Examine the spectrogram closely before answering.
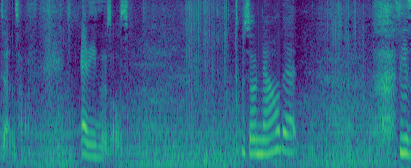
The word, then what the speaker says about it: Dennis Hof: but yes his name his name is pronounced denisof anyhoozles so now that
